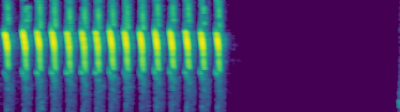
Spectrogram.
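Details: Velvet-fronted nuthatch lure call for trapping birds: a fast series of thin, high, sharp chips repeated about three times a second for two seconds, then silence.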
